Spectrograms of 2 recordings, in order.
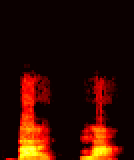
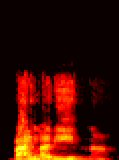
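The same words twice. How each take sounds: First: "Bailarina" in four beats, bai, la, ri, na, paused between; syllable by syllable. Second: Said in the usual way. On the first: Shown as a demonstration. Teacher correcting homework with the class, "Bailarina" said syllable by syllable. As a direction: split "Bailarina" into clearly separated syllables. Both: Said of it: "Vamos separar bailarina em sílabas".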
